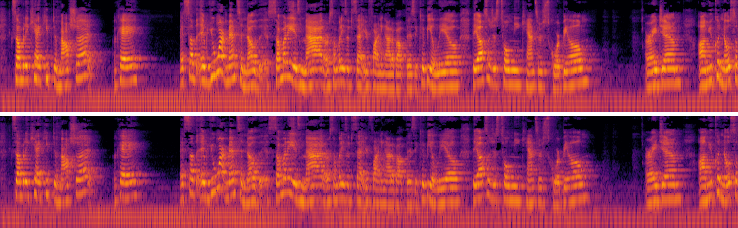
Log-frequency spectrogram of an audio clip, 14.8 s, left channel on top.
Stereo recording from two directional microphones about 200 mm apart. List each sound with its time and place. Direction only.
0.3 s a woman's voice: 50° left (ahead or behind)
12.8 s a woman's voice: 45° left (ahead or behind)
